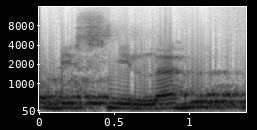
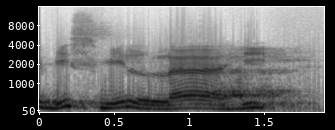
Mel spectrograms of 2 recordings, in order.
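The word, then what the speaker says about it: بسم الله: Jadi enggak mungkin kita baca bismillahu, enggak bisa, tapi bismillahi.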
